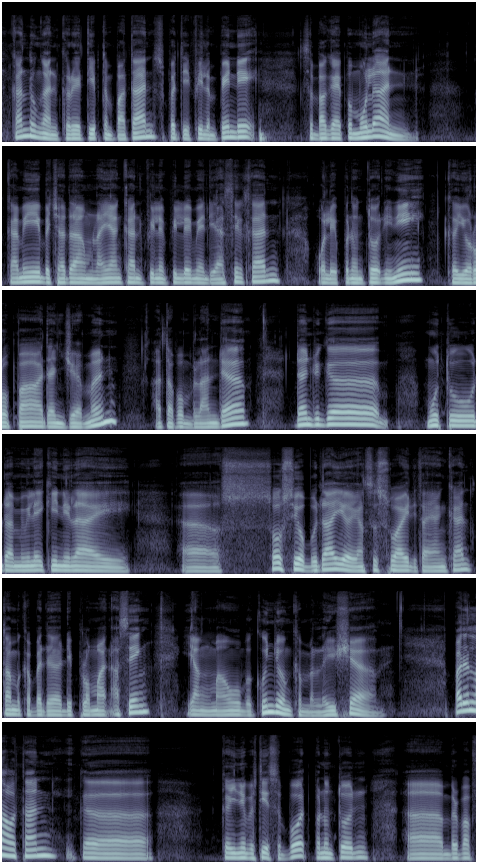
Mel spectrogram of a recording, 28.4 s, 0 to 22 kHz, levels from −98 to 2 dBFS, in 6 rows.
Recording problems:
none

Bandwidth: 14.5 kHz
